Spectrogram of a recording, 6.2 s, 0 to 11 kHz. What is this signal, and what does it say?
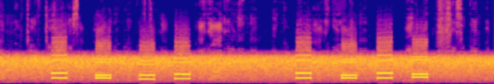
DTMF, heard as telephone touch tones, dialled by hand, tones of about 190 ms, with phone line noise and speech in Malayalam. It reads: 9715 9790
